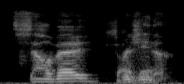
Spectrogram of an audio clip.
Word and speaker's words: Salve Regina: Salve, salve, Regina.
